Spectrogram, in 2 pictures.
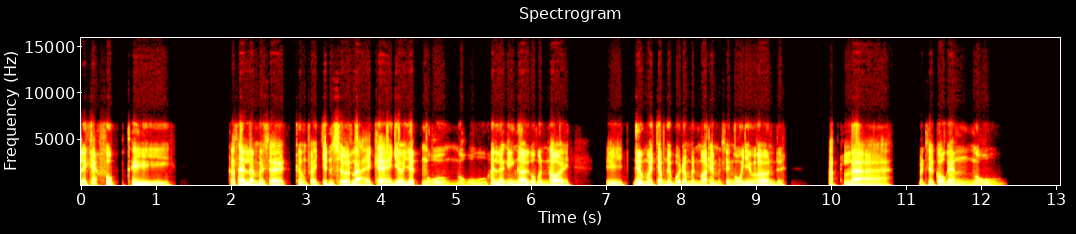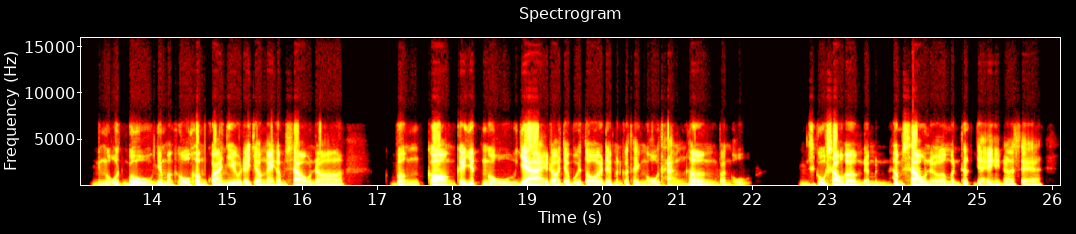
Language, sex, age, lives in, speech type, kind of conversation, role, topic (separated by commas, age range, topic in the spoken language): Vietnamese, male, 30-34, Vietnam, conversation, unstructured, none, Bạn thường bắt đầu ngày mới như thế nào để tràn đầy năng lượng?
